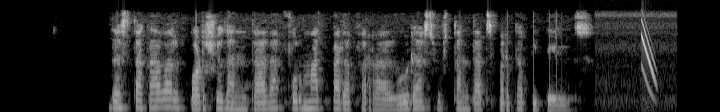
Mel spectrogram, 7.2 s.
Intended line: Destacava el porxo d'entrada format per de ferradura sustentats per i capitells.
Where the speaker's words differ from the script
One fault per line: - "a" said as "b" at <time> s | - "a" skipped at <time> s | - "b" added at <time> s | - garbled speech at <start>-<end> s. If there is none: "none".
none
